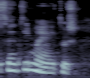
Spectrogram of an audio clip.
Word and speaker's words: sentiment: Não é para pronunciar o T nem o S, bravo, Guga.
